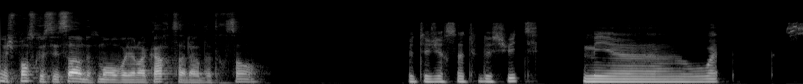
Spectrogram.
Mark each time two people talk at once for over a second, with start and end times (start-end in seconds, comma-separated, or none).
none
